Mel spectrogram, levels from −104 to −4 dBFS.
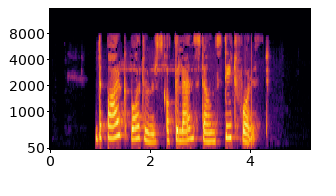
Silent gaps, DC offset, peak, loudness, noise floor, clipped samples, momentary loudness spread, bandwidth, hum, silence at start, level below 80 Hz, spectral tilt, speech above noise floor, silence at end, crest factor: none; under 0.1%; 0 dBFS; -17 LUFS; -89 dBFS; under 0.1%; 11 LU; 8.2 kHz; none; 0.9 s; -58 dBFS; -3 dB/octave; 72 dB; 0.85 s; 18 dB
